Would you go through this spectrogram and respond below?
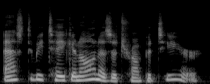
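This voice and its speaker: An eager young woman from a storybook, voiced by a man, pitched on the high side. The delivery is friendly and chatty, full of enthusiasm, in a dry, close recording. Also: brisk, no echo, natural voice. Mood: enthusiastic. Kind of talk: audiobook character voice.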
